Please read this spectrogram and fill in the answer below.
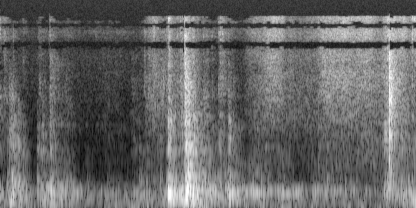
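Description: Flimsy wire top of a Ferplast Favola hamster cage knocking and rattling lightly against its plastic base as it is fitted on and straightened, a few short knocks with the loudest about two seconds in.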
